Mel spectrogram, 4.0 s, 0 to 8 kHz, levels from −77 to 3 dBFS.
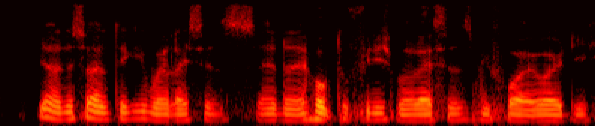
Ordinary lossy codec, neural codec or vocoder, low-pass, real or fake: Opus, 16 kbps; none; 7.2 kHz; real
